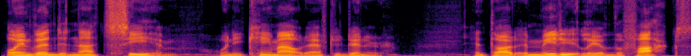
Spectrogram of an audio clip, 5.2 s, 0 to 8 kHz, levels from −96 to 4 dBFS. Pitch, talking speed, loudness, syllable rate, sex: 105 Hz, 195 wpm, -20 LUFS, 5.6 syllables/s, male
